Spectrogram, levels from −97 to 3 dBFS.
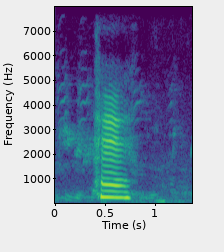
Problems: constant background noise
